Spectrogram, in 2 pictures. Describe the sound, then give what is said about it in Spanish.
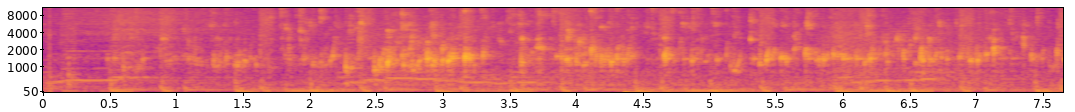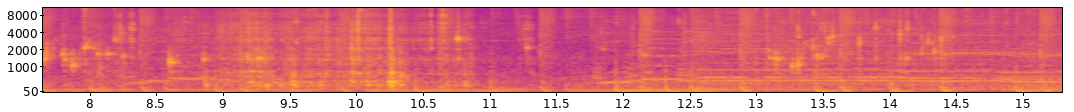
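A water mixture drips and trickles through a filter packed with yerba, a continuous, fairly loud patter of drops running steadily from start to finish. “Ponemos la mezcla sobre el filtro. Y dejamos que se filtre.”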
